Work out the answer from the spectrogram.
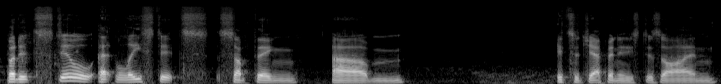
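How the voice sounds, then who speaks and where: Low-voiced man hosting a casual livestream. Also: slow, dark tone. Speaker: livestream host. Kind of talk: casual panel chat, reading out viewer comments.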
